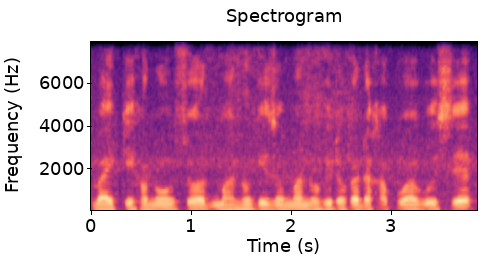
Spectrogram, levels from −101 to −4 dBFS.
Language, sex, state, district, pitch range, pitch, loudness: Assamese, male, Assam, Sonitpur, 110-115 Hz, 110 Hz, -16 LUFS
